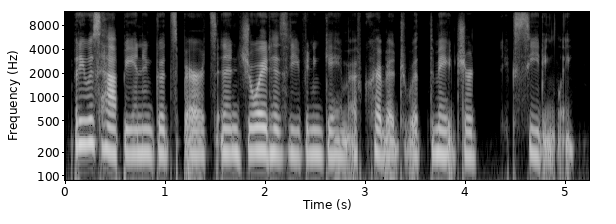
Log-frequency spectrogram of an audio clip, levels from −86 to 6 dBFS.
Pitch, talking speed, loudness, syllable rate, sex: 195 Hz, 220 wpm, -22 LUFS, 6.5 syllables/s, female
